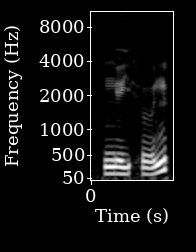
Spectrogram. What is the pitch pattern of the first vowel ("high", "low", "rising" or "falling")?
low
